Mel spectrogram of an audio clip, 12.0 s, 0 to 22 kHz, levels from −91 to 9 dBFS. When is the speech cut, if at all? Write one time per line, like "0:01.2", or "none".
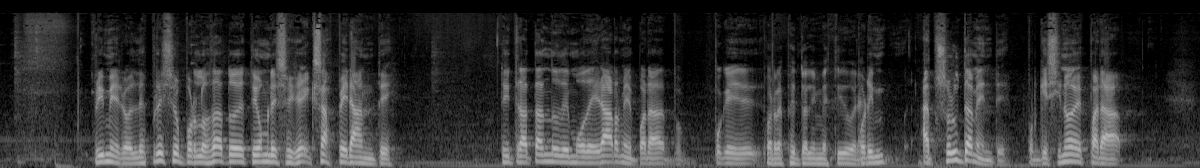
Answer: none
